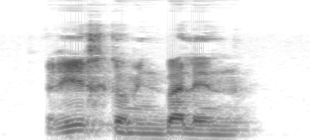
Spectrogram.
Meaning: laugh out loud; laugh one's head off; laugh like a drain
- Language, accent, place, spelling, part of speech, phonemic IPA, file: French, France, Lyon, rire comme une baleine, verb, /ʁiʁ kɔm yn ba.lɛn/, LL-Q150 (fra)-rire comme une baleine.wav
